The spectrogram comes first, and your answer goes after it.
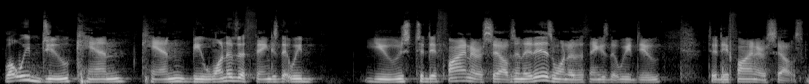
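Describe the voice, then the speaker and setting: In a church sanctuary, a middle-aged pastor from Wisconsin, USA, preaches a Sunday sermon in a conversational, rambling style full of restarts. His medium-pitched voice is fairly bright, and he speaks at a moderate pace.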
